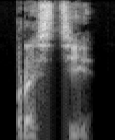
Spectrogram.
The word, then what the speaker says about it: Прости: но процветающей деревне под интересным названием «Прости», ударение на букву «О».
